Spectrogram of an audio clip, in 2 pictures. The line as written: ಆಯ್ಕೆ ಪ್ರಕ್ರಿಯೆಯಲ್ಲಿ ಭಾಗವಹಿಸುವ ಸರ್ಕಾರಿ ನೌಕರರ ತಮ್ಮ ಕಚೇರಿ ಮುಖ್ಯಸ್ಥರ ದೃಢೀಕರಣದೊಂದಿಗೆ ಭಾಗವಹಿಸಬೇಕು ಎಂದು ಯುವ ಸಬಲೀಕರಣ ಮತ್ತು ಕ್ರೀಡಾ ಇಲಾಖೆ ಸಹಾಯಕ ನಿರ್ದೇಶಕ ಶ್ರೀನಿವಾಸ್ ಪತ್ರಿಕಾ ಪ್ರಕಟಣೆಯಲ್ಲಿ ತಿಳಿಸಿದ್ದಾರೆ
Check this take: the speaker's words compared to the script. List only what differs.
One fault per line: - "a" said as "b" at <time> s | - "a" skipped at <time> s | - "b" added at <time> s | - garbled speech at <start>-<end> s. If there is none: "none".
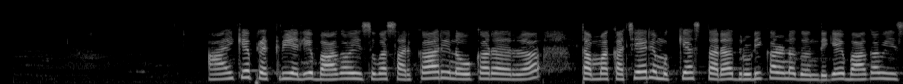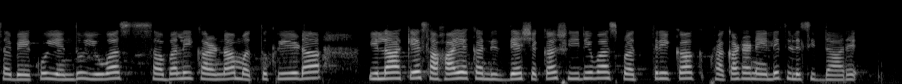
none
